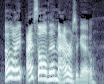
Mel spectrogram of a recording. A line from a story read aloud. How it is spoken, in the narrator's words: Edda says, laughing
